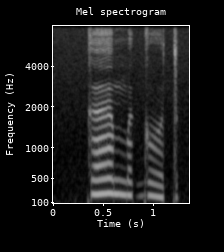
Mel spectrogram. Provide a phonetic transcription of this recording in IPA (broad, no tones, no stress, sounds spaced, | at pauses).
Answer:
k ɜ m ə ɡ ʊ t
